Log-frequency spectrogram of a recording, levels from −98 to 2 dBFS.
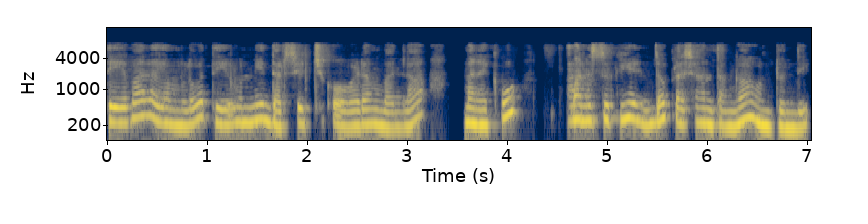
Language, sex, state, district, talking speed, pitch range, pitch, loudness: Telugu, female, Telangana, Nalgonda, 75 wpm, 200-250 Hz, 220 Hz, -17 LUFS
